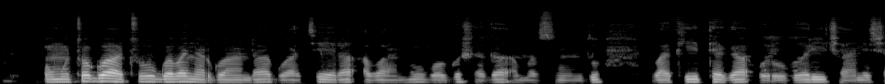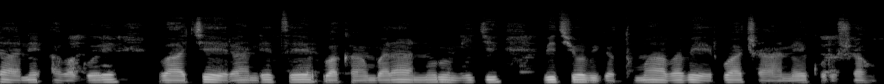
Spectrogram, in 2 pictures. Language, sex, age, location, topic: Kinyarwanda, male, 18-24, Musanze, government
